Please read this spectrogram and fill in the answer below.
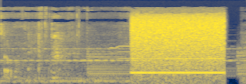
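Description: TV static transition sound effect: a sudden loud hiss of white noise with a steady beep tone, starting about two-thirds of the way through over quiet background music.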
